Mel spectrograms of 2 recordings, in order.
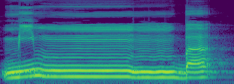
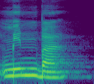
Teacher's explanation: Yang diganti adalah suara nun yang baris mati menjadi suara mim. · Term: iqlab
